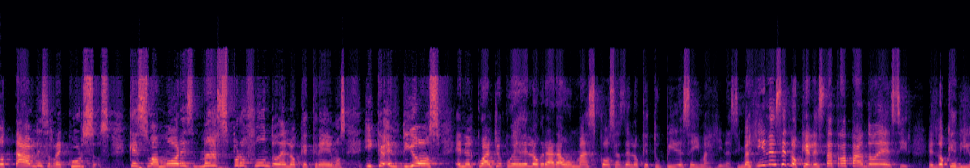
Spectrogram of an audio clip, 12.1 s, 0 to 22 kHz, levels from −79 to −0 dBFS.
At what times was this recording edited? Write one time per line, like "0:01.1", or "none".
0:06.3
